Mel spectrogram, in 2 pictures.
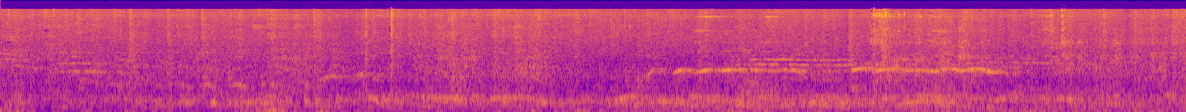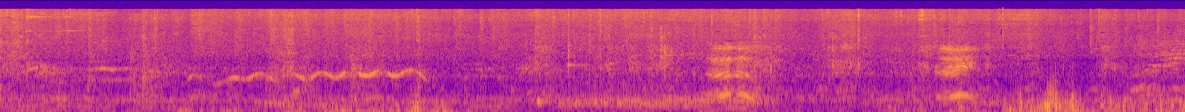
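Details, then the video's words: Pigeons giving low rolling coos amid steady background noise, with a few higher whistled notes from other small birds and some knocks near the end. "the sound of pigeon"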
